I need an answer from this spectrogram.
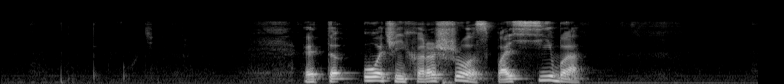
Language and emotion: Russian, positive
